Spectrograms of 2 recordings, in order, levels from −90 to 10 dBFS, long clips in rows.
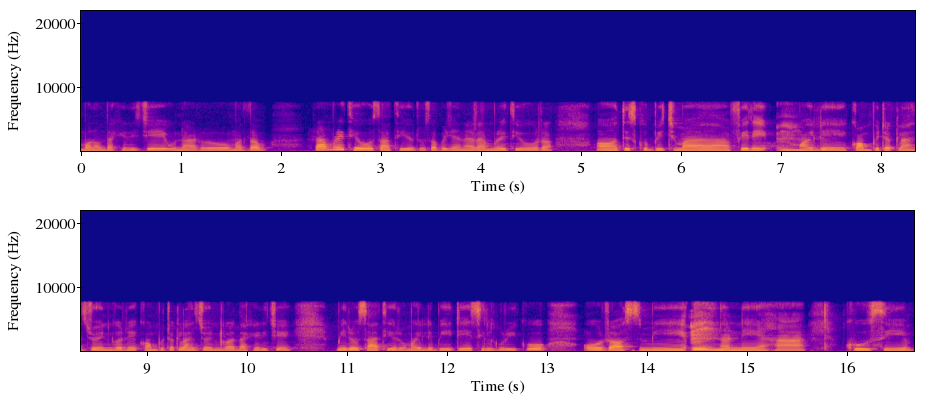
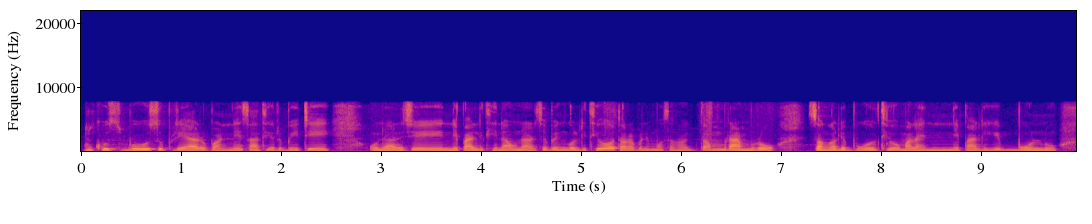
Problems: background sounds at intervals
